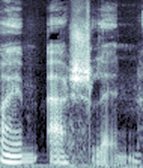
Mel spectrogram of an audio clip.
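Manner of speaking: very low, sultry horror-announcer voice. Introducing oneself on a recorded episode: sultry voice. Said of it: "it was sultry".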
